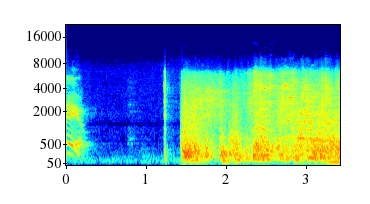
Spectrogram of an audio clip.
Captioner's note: crash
